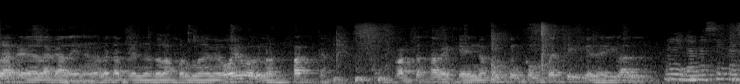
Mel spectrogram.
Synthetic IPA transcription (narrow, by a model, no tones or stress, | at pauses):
lareɣlaðelakaðenanomet̪apɾend̪ot̪oalafoɾmulaðemeβojapoɾkenosefakt̪aosefakt̪asaβeŋkeajunafunθjoŋko̞mpwet̪akekeðeɾiβalːemeɾameseka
